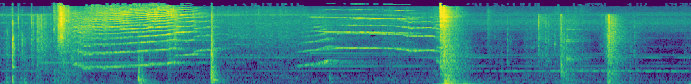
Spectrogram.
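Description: A door creaks open with long, squeaky hinge whines, followed by several solid thumps and knocks. Moderately loud, with no voices.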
